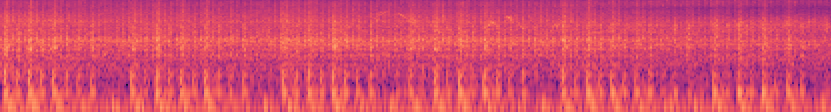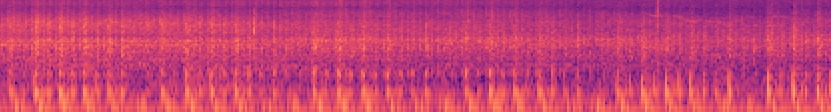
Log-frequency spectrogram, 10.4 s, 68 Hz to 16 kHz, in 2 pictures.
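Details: Hyundai ix35 at idle: rough, slightly uneven clatter about once a second over the hum; abnormal engine noise, cause undetermined.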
